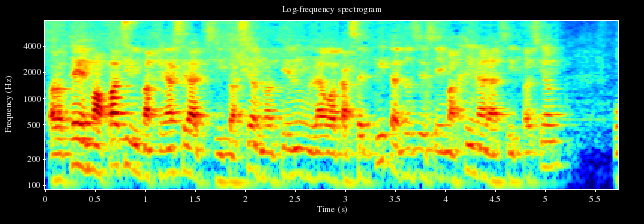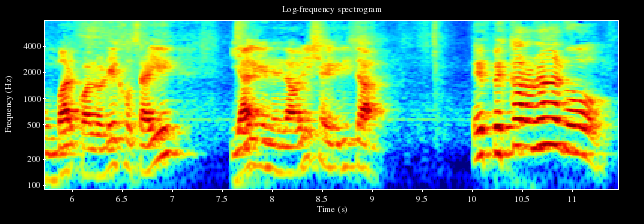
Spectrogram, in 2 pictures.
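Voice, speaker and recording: A man's voice: medium pitch, a little fast, darkish tone, roomy sound, low-quality recording. A man preaching a Sunday sermon, telling stories in a conversational way and acting out the voices in them. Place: church.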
